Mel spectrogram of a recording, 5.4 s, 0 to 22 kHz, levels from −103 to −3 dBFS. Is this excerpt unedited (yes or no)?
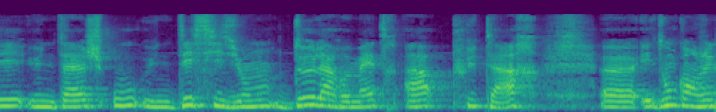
yes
